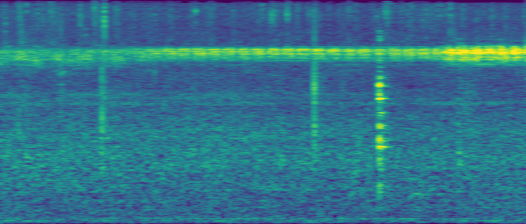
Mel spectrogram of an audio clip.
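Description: A pot lid clinks against a metal pot.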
